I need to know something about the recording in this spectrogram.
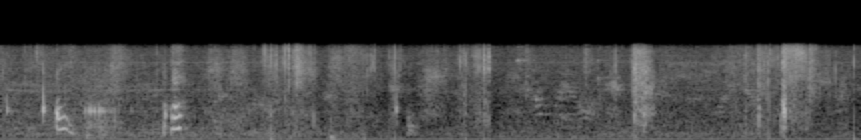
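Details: Young child gives a sudden sharp sneeze while playing with her doll, with quiet room noise: sneeze.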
